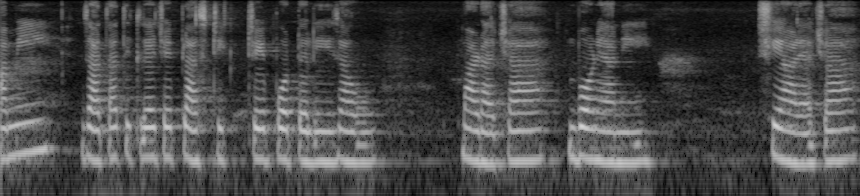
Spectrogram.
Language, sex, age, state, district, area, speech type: Goan Konkani, female, 30-45, Goa, Canacona, rural, spontaneous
